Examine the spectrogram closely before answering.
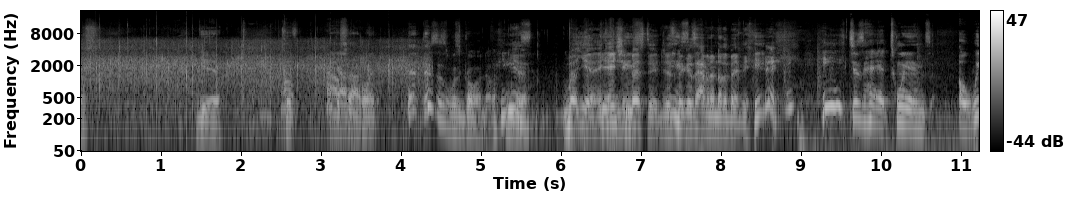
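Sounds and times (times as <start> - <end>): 
crowd applauding: 0.0 - 4.6
speech: 1.4 - 1.9, 2.5 - 11.2.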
